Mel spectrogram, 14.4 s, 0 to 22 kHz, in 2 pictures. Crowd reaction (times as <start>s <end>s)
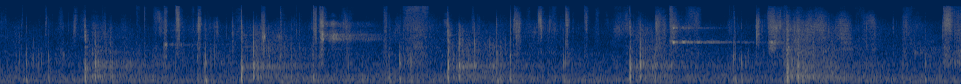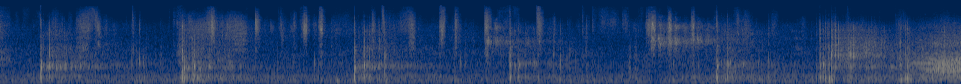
13.9s 14.4s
